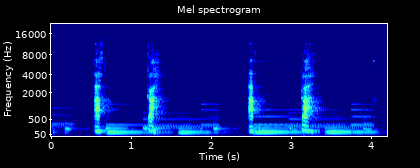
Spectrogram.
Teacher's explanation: you block the air in your throat and release it slightly.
